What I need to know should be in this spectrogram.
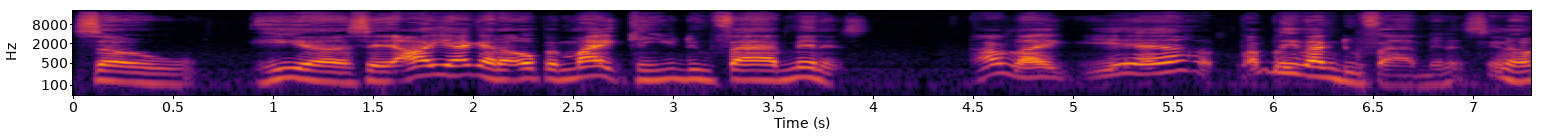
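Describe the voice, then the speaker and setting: This man talks at a fairly quick pace in a Southern US accent, his fairly high pitch swinging very widely. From West Tennessee, near Memphis. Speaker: stand-up comedian. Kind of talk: casual interview chat, storytelling.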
